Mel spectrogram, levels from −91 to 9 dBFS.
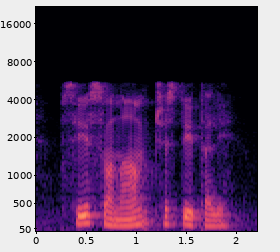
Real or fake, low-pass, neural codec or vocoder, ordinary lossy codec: real; 5.4 kHz; none; none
